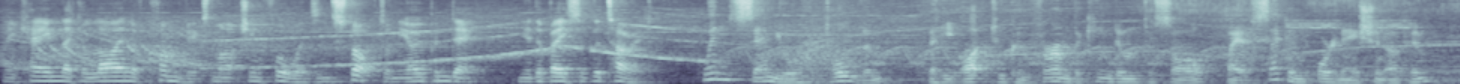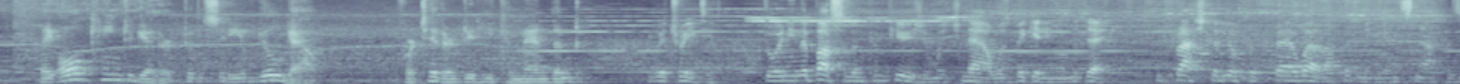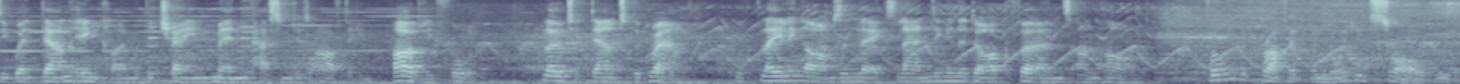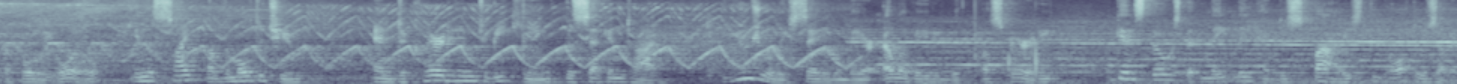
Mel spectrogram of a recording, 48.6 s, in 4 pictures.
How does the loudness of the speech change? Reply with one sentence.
The loudness of the speech goes down.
